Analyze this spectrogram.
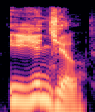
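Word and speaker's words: Yghngjhyll: My name is pronounced Yingy Hill.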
